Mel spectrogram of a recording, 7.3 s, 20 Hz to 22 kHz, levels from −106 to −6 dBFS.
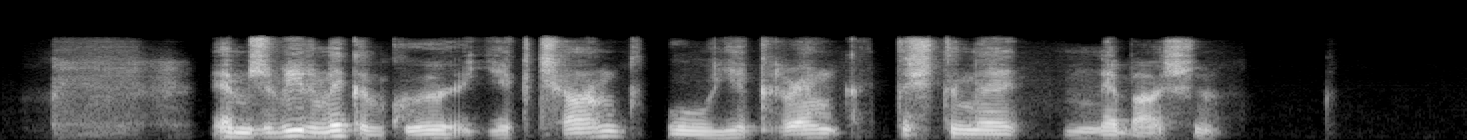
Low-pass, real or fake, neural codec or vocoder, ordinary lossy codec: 7.2 kHz; fake; codec, 44.1 kHz, 2.6 kbps, DAC; Opus, 64 kbps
